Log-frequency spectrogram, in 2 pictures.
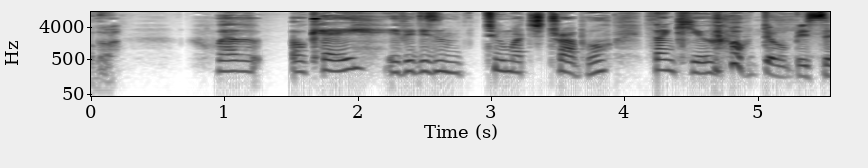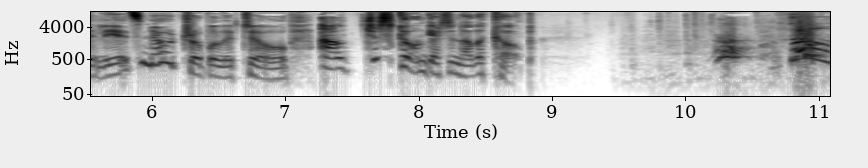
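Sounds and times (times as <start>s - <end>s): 
speech: 0.0s - 8.9s, 10.2s - 11.0s
dog barking and whimpering indoors: 10.2s - 11.0s.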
